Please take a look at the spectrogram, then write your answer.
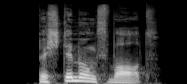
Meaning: determiner (e.g. in grammar an adjective can be referred to as Bestimmungswort of the noun and the adverb as Bestimmungswort of the verb)
- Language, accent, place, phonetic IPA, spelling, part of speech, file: German, Germany, Berlin, [bəˈʃtɪmʊŋsˌvɔʁt], Bestimmungswort, noun, De-Bestimmungswort.ogg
